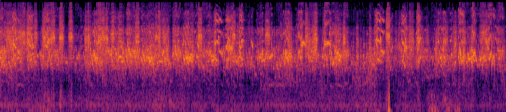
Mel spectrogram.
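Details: Many budgerigars, a breeding pair among them, chatter in a dense, continuous wash of shrill chirps and trilling warbles, with a couple of brief low knocks toward the end.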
